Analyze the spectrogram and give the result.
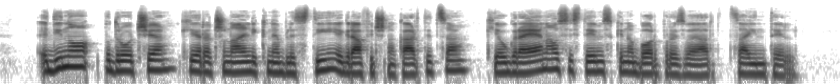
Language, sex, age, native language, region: Slovenian, female, 18-29, Slovenian, Drava region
